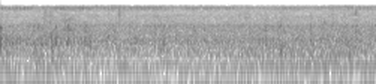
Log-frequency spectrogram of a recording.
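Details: Steady hiss of falling rain with a faint low vehicle rumble underneath and a few soft drips; no animal calls.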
